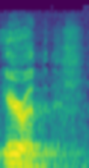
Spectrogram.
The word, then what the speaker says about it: Ereb: We see that Exodus 12:38, or not kreb, but Arab, E-R-E-B is how it's spelled.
